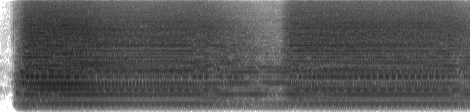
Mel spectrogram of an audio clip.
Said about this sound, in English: And right above the main bar is a real Great Lakes freighter horn. We're not lying. It is a freighter horn. And you pull the handle, you honk your bonk, and basically scare the pants off everybody in the bar.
